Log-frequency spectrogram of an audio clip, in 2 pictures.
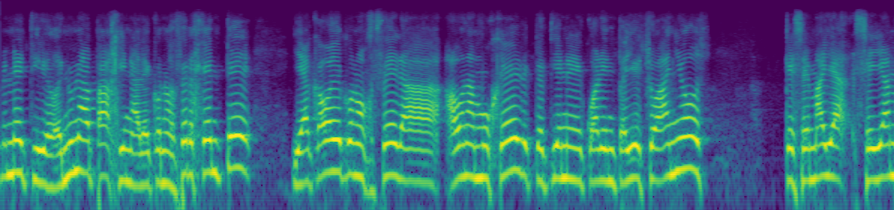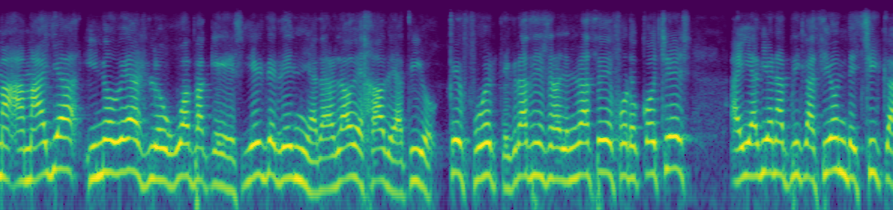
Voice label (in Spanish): publicidad; maduras forocoches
